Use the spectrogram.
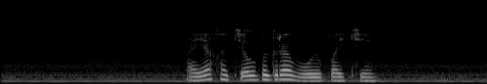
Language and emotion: Russian, neutral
